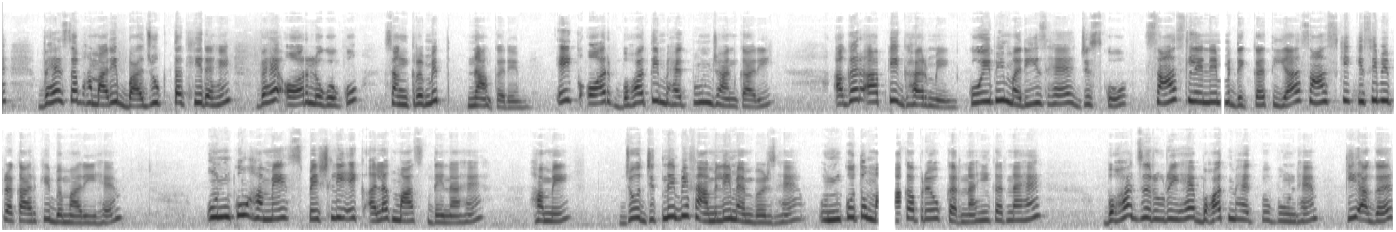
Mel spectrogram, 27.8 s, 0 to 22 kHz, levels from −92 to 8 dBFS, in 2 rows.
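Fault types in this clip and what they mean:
Digital broadcast dropout: the receiver muted on failed frames, so the sound fades over 20 ms into silence at 12.16 s (42.7 ms lost, fitting one frame) and 22.66 s (170.7 ms, fitting four frames). The waveform flattens to silence, and the spectrogram shows full-height blank gaps.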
